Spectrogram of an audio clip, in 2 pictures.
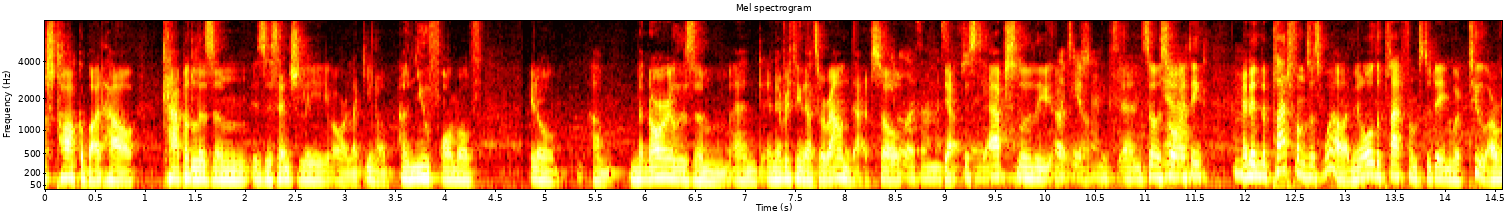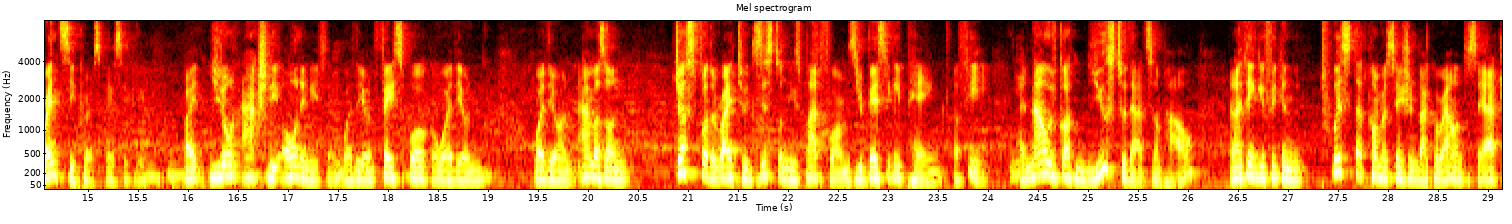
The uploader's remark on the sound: A live recording at The Hub by Casper Labs during the WEF's Annual Meeting at Davos 2024. Davos, Switzerland. They engage in a live podcast session.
